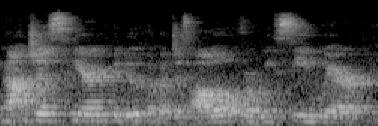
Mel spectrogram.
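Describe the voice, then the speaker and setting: A woman hosts an interview show, talking conversationally at a medium pitch. The sound is strongly reverberant and a little distant from the mic, with some hiss underneath. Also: fairly even intonation, moderate pace, fairly bright tone. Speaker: talk show host. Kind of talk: hosted talk show interview. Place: indoors, echoey room.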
